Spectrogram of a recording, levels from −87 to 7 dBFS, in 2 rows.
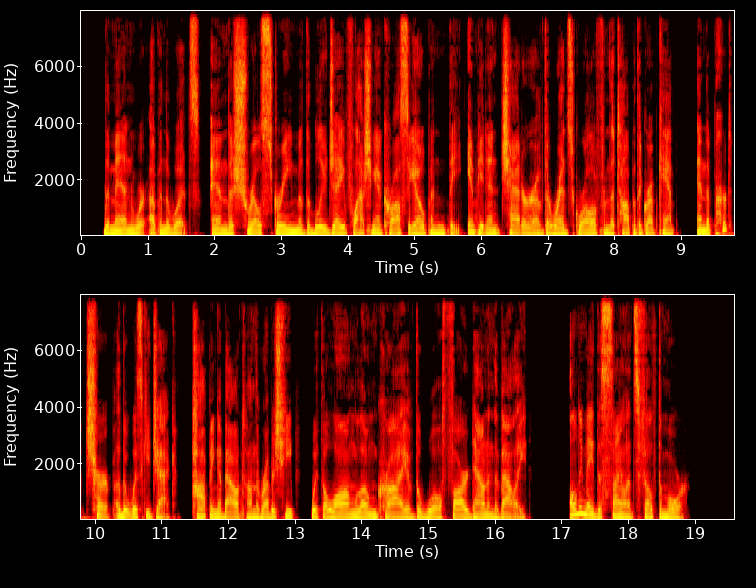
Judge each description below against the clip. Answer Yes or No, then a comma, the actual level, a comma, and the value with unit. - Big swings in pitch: No, average, 2.8 semitones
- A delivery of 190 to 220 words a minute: Yes, average, 200 wpm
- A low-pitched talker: Yes, low, 110 Hz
